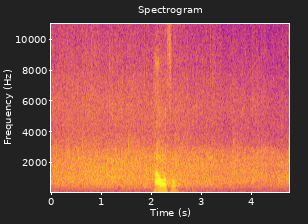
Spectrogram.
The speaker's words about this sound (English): I want us to clap our hands again for the choir.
